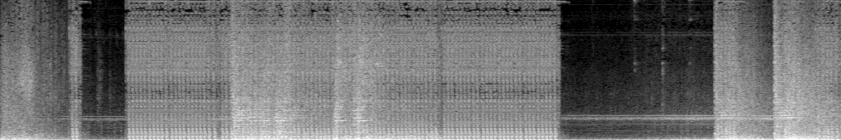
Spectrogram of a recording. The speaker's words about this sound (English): Nukes. Machine gun.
